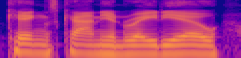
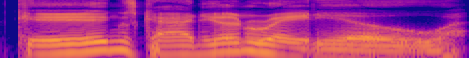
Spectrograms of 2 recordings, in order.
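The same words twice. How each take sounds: First: It is said in the speaker's normal voice. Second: It is said in an exaggerated put-on voice.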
